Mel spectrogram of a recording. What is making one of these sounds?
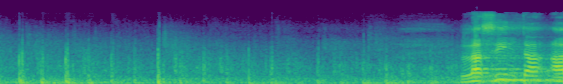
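Horse hooves tap rapidly and sharply on hard ground.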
